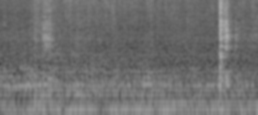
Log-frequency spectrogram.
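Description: Basmati rice being stirred into fried vegetables in a pan for paneer veg fried rice, a soft continuous scraping and sizzle with a brief sharper clatter near the end, no talking.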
